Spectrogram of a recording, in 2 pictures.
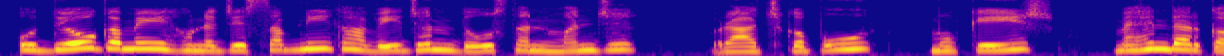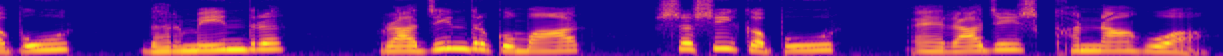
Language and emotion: Sindhi, neutral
